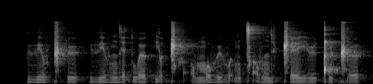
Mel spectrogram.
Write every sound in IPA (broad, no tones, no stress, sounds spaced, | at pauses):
vʲ ɵ v ǁʰ y | vʲ e v n d e t w ø k j ɵ ǁʰ ɑ̰ v m o v y v ə̰ m ǀ ɑ̰ v n d y ǁ e j y ǃ y ɡ͡ǁ ø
